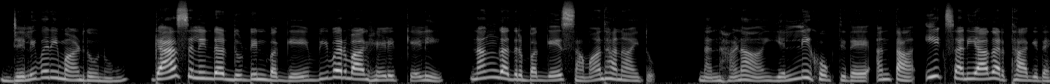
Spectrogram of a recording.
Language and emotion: Kannada, happy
